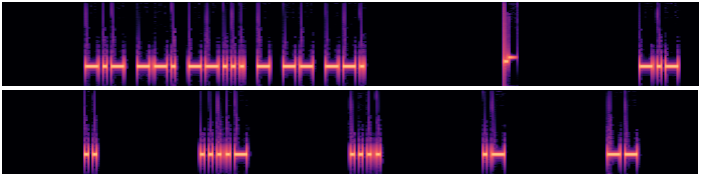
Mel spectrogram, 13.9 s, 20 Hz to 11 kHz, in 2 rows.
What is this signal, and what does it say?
Morse code, heard as a keyed tone, about 28 wpm, spaced as for 12 wpm, 700 Hz. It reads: KG7TMG KI4HAM
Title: USA Call Signs - 6 Characters - 8x Character Spacing - 28wpm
